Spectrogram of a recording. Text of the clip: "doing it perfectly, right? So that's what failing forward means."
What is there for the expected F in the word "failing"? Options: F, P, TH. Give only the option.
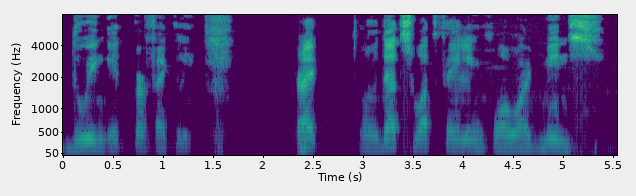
F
